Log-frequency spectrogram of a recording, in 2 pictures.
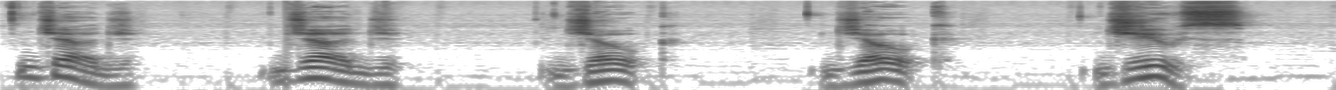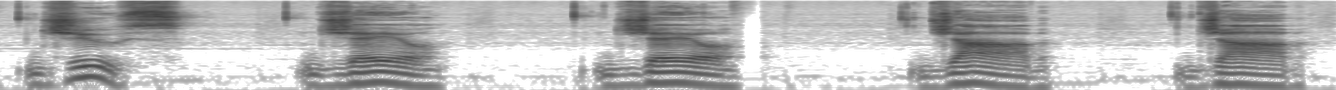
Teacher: Also, make sure that your throat vibrates. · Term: j sound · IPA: dʒ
